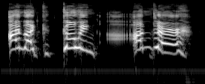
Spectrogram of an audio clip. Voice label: low; awesomenauts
